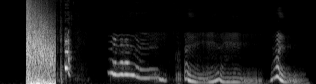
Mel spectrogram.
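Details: Maya, a Siberian Husky, answers an Alexa device while being scolded. A sharp burst of noise opens, then drawn-out wavering howl-like tones slide down, rise and fall again in three separate phrases.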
